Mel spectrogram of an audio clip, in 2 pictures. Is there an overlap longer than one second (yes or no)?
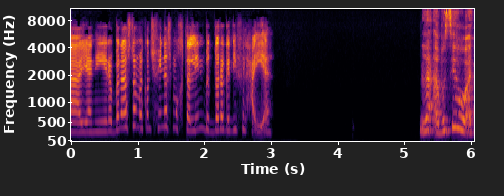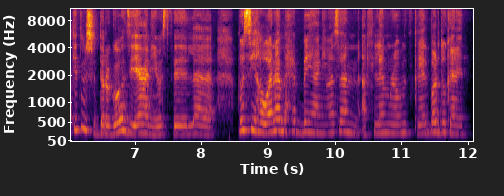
no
